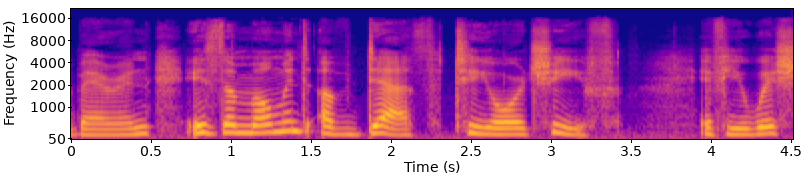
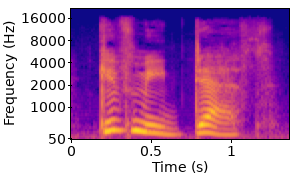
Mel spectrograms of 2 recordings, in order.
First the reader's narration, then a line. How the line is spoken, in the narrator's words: cried he with loud impatience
